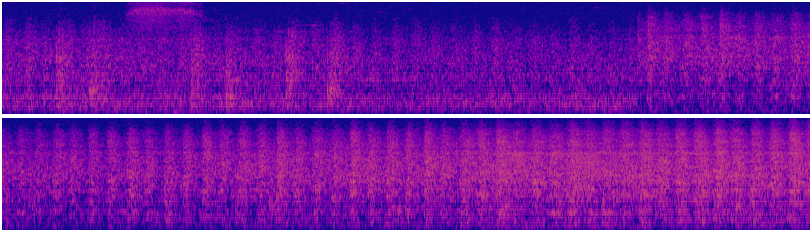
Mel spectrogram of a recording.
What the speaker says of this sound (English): This locomotive has one of my favorite sound sets in game right now.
